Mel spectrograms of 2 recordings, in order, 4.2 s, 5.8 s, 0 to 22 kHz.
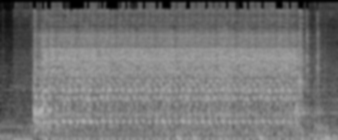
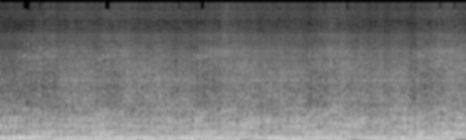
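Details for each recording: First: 1986 Pontiac Fiero GT crank no start: even, fast cranking for about three seconds that never fires, no spark at coil or cap even after replacing ignition module, cap, coil and MAP sensor; the new ignition coil tested faulty with a multimeter. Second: 1986 Pontiac Fiero GT, old and rotting, running after first start and left running a while: steady deep engine drone, revs rising and falling smoothly, picking up cleanly; it later drove rough. Normal running.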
